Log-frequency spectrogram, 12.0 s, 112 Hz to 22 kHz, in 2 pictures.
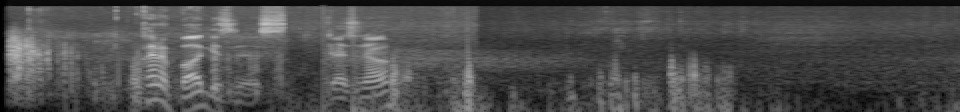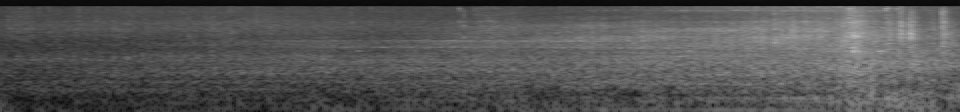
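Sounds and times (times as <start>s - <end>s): wind bumps on microphone: 0.0s - 6.4s, 11.0s - 12.0s
traffic rushing: 5.0s - 12.0s.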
